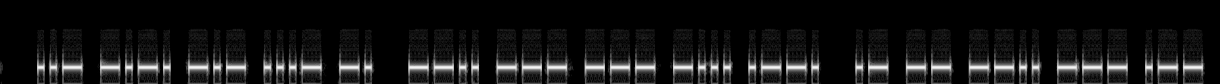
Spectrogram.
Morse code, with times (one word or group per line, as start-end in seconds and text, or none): 0.4-3.7 UCKVN
4.1-8.2 ZOOBP
8.6-12.0 AMZOW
